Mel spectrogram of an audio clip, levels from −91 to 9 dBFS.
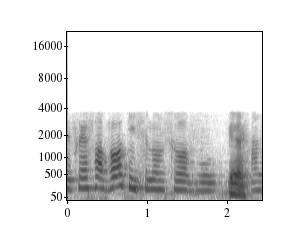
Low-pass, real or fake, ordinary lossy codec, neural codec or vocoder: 3.6 kHz; fake; none; codec, 44.1 kHz, 3.4 kbps, Pupu-Codec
